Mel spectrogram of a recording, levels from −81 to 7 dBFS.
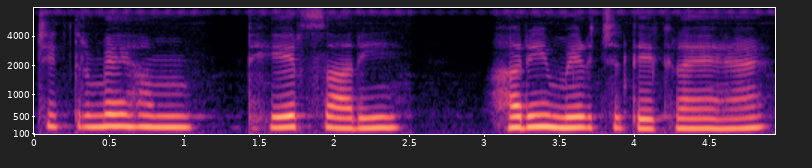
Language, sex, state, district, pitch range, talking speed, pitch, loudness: Hindi, female, Odisha, Khordha, 235-260 Hz, 120 wpm, 245 Hz, -14 LUFS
